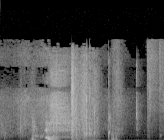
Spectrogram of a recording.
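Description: Dirt crunches as it is dug with a shovel.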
